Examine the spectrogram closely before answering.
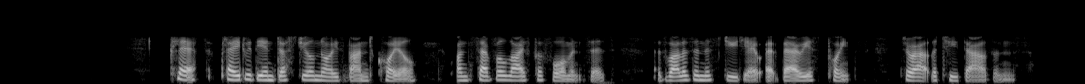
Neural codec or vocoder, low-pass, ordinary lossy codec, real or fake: none; 3.6 kHz; none; real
